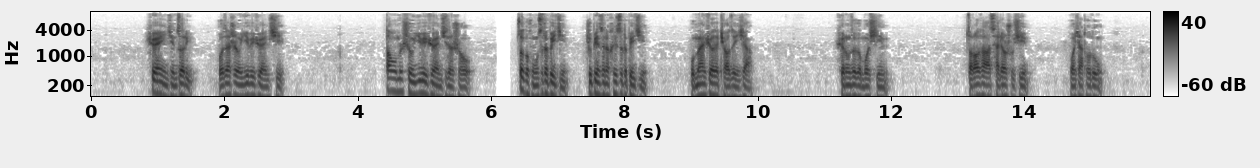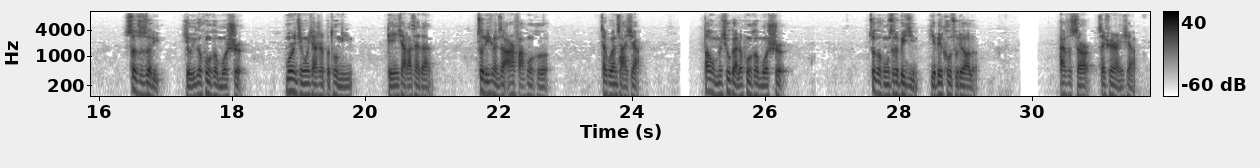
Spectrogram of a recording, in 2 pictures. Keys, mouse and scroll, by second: 1.9-4.3 drag, 11.4 click, 13.9 click, 14.5-17.7 scroll down 14, 19.9-23.0 drag, 31.7 F12.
